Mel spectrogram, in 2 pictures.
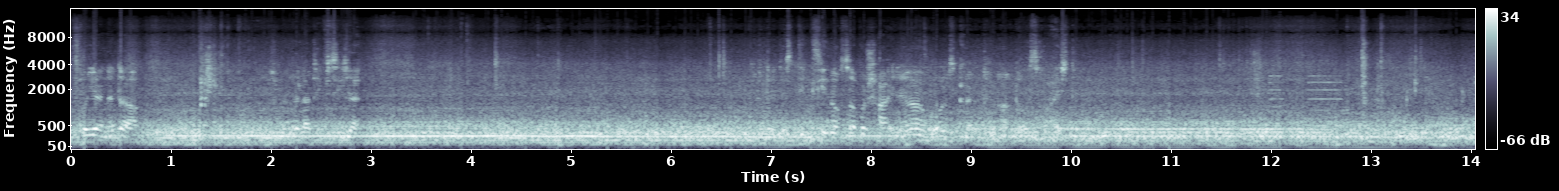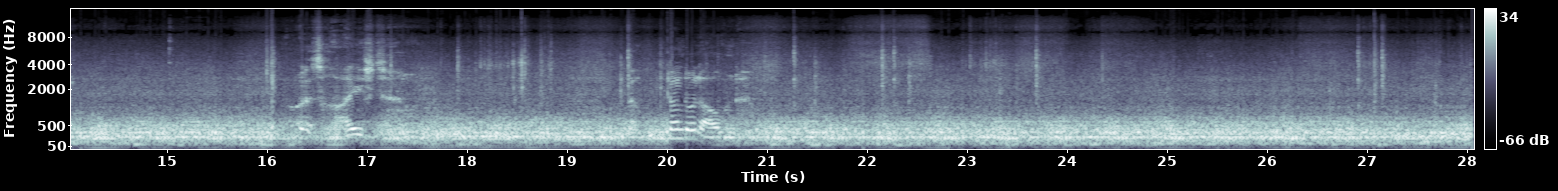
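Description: A heavy diesel truck engine hums from inside the cab as the truck rolls slowly.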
